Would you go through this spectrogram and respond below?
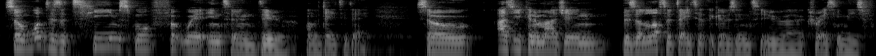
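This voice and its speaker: A man, talking in a friendly, conversational way with hesitant pauses as he introduces himself and his work for students. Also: mid-range voice. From rural southwest Wales. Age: 20s. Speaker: junior footwear developer. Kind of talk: informal self-introduction video for students.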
